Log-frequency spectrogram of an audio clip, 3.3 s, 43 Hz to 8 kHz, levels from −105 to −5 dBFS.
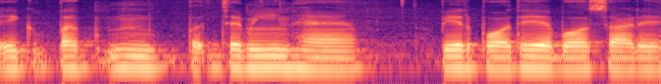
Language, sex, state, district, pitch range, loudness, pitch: Hindi, male, Bihar, West Champaran, 115-120 Hz, -16 LUFS, 120 Hz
